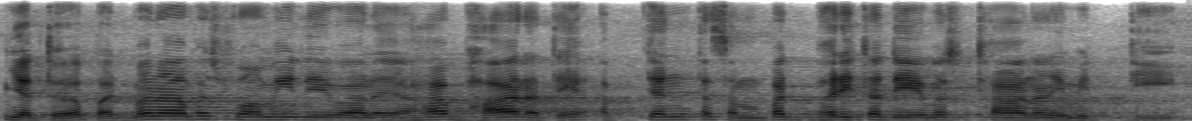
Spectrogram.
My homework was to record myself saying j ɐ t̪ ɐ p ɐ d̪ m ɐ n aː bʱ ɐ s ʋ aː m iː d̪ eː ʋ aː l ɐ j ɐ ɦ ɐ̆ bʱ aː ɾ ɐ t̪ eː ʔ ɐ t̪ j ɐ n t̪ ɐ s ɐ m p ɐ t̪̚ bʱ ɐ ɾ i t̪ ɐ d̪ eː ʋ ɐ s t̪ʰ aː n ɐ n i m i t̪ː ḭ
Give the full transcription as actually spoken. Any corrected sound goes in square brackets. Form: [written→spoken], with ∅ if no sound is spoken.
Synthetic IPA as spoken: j ɐ t̪ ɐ p ɐ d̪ m ɐ n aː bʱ ɐ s ʋ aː m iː d̪ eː ʋ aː l ɐ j ɐ ɦ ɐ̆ bʱ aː ɾ ɐ t̪ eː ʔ ɐ t̪ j ɐ n t̪ ɐ s ɐ m p ɐ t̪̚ bʱ ɐ ɾ i t̪ ɐ d̪ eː ʋ ɐ s t̪ʰ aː n ɐ n i m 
